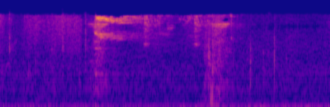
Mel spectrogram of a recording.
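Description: A bright magical chime rings out as an item is picked up.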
